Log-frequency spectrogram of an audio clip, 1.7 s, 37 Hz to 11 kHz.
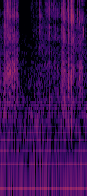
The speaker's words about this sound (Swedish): Jag tänker att när man kommer till Johannes 20, vad händer där? Vi bläddrar några sidor.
